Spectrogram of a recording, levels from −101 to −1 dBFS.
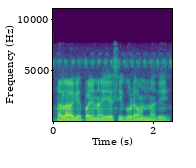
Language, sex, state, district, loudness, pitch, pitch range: Telugu, male, Andhra Pradesh, Sri Satya Sai, -18 LUFS, 115 Hz, 115-120 Hz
